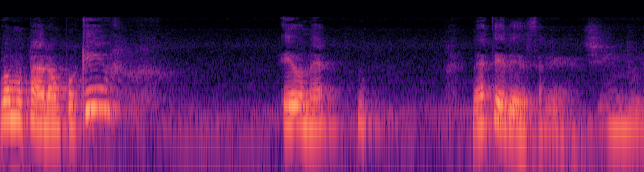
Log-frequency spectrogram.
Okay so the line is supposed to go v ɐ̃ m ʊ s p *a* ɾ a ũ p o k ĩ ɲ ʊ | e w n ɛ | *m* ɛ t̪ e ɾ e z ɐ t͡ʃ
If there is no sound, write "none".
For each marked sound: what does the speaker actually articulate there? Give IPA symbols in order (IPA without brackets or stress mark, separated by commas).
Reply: a, n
